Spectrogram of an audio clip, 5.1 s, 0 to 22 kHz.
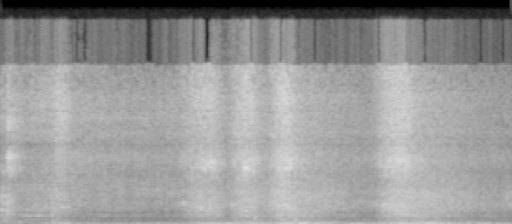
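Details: Plymouth Fury II V8 running after a bad ground wire was fixed: low, even rumble swelling slightly with a throttle blip, smooth with no misses or knocks.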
